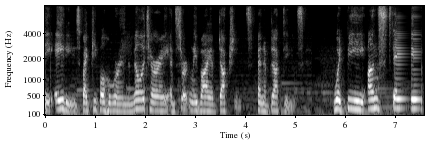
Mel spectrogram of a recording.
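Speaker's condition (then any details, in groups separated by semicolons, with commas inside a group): No condition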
